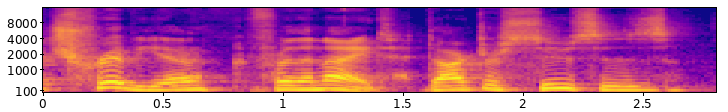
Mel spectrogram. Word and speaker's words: Seuss: read it guys will switched the to the anglicized pronunciation because it evoked a figure advantageous for an author of children's books to be associated associated with mother Goose so dr. Seuss Mother Goose so he adopted the Seuss because it sounded like Mother Goose and he added the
